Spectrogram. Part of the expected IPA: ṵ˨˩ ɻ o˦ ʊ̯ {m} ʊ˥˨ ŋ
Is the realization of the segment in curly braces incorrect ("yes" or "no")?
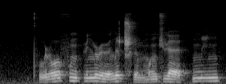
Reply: yes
